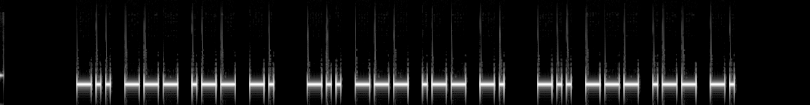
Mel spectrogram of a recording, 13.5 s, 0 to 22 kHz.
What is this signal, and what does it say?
Morse code, heard as a keyed tone, about 15 wpm, 700 Hz. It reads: DOWN DOWN DOWN
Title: Top 100 Words Repeated 15wpm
